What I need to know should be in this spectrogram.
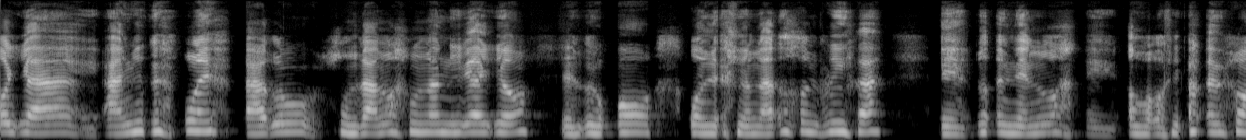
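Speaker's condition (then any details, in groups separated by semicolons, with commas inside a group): Moebius syndrome, congenital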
